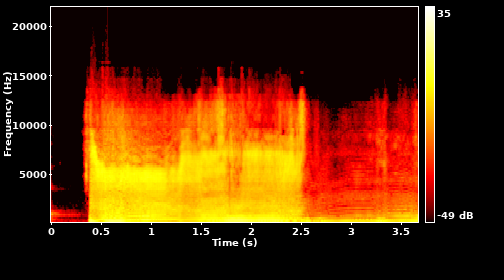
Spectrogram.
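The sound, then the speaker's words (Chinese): A long, loud, buzzy fart stretches for about three seconds, its low pitch wobbling and sputtering, then shifting to a slightly softer, rougher tone toward the end. No one speaks. “大象要放屁，老鼠也要放屁，有肠和肛门的动物都要放屁。”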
